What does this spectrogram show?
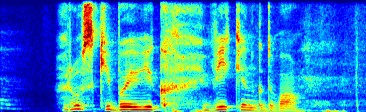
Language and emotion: Russian, neutral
